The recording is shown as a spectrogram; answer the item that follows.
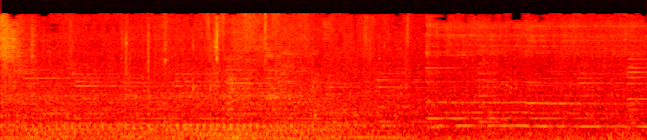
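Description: Car cabin road and engine rumble while driving, with music playing over it; clearer held notes come in about four seconds in.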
